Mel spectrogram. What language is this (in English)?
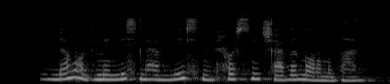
Kabyle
